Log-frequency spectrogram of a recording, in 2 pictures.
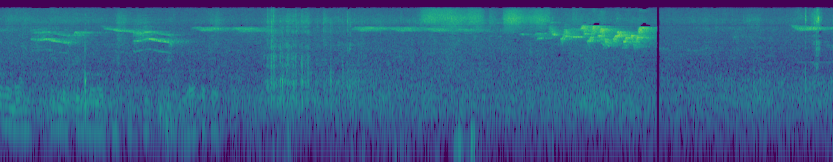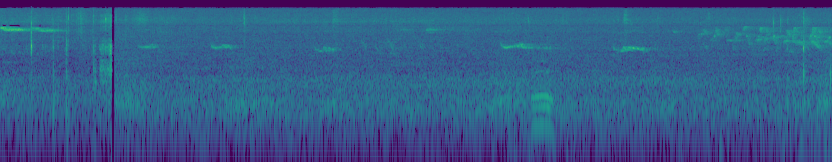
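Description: Outdoor forest ambience with small birds chirping: short high calls in the first half, loudest in a cluster around six seconds. The background drops abruptly after about six and a half seconds, leaving faint short chirps about once a second.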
